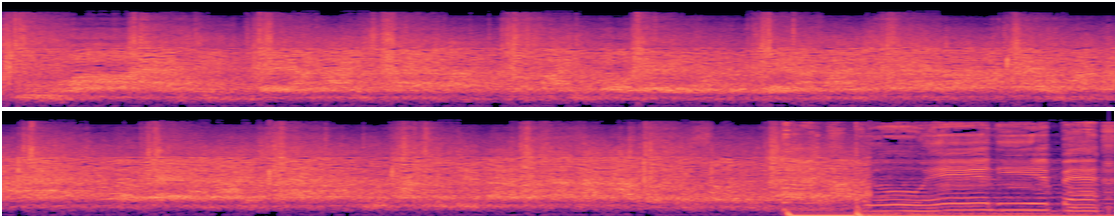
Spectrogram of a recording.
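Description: A dense crowd of Ceará football fans chants together in a steady rhythm in the stands of the Castelão stadium, with regular beats or claps, loudly for about twelve seconds before music abruptly cuts in.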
